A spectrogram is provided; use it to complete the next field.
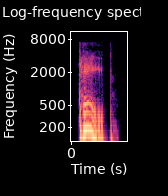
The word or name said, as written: caped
